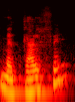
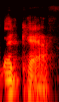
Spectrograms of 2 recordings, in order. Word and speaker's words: Metcalfe: your last name Metcalf Metcalfe well my name has two silent letters in it the L and the last e are both silent so it's Metcalf Metcalf oh so they so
